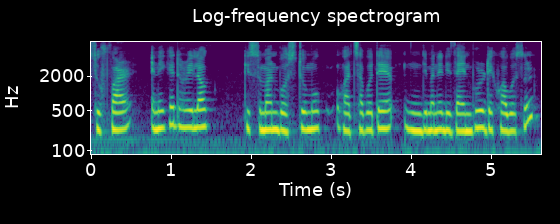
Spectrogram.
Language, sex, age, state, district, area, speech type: Assamese, female, 18-30, Assam, Lakhimpur, urban, spontaneous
